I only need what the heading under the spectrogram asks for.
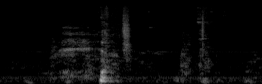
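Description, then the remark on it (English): An Australian Shepherd Border Collie mix dog whimpers in a few short, high-pitched whines and yips, scattered over a couple of seconds and fairly faint, with no one talking. “My dog, he is loud.”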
